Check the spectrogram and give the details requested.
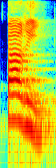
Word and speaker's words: Paris: dans le mot Paris. S à la fin ne se prononce pas. C'est une lettre muette.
